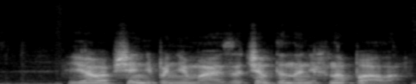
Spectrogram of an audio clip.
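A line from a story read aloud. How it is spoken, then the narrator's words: Elf grumbling. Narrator (Russian): проворчал эльф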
